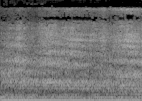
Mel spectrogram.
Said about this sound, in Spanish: Es el sonido de los hidroaviones esta mañana en el lago de Sanabria, cogiendo agua mientras que miles de bañistas aprovechan el día.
